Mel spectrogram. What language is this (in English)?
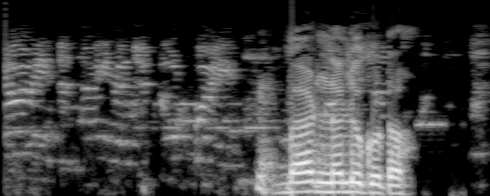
Kalkoti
